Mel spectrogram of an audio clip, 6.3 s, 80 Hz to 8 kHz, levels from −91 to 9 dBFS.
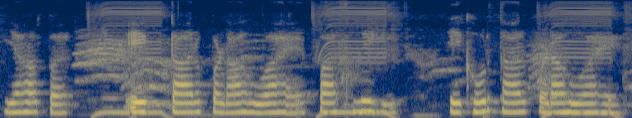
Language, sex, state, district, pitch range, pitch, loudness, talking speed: Hindi, female, Uttar Pradesh, Saharanpur, 220-235 Hz, 230 Hz, -18 LUFS, 150 wpm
